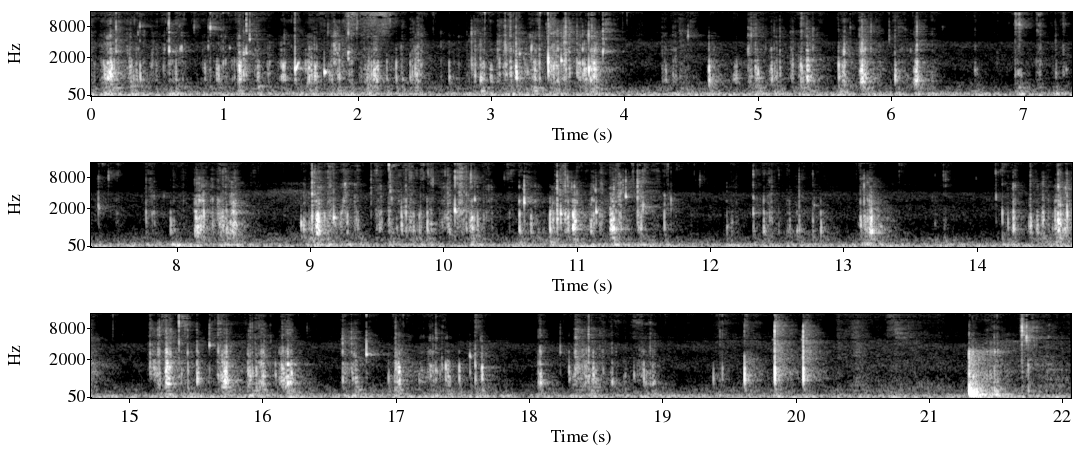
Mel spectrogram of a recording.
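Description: Potassium chloride salt substitute being poured and stirred by hand into water in a plastic tub: irregular bursts of scraping and clicking of fingers and grains against the plastic, with water swishing.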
